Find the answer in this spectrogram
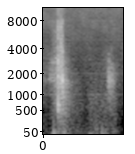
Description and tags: Door Open
open, opening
